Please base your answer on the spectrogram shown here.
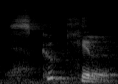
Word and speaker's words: Schuylkill: He said it's Schuylkill. Make sure you get the pronunciation. Schuylkill. That is correct.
